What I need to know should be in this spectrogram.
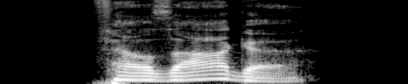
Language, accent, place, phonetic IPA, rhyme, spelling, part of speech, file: German, Germany, Berlin, [fɛɐ̯ˈzaːɡə], -aːɡə, versage, verb, De-versage.ogg
- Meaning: inflection of versagen: 1. first-person singular present 2. first/third-person singular subjunctive I 3. singular imperative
